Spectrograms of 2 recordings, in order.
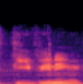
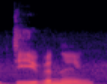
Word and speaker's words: Divining: It's divination, so it's divining. Oh yeah, right. Sensei's diving top.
